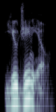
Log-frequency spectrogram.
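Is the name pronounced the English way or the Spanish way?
English. The name is said with English sounds. "on paper is Eugenio"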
